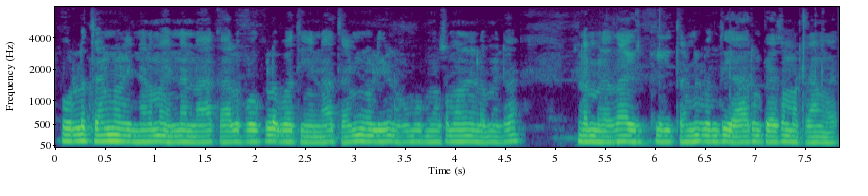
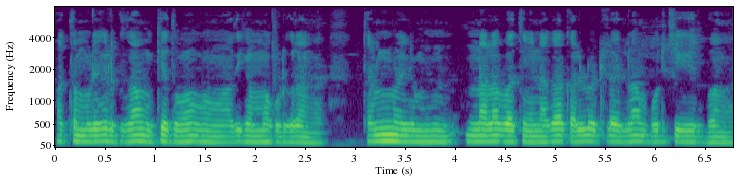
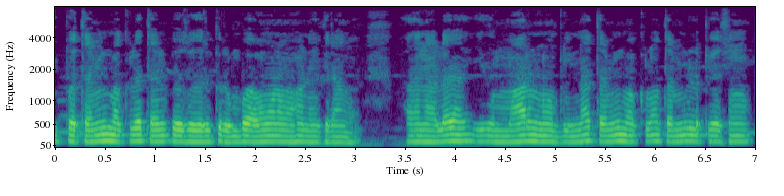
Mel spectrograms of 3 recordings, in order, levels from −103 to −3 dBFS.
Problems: low volume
